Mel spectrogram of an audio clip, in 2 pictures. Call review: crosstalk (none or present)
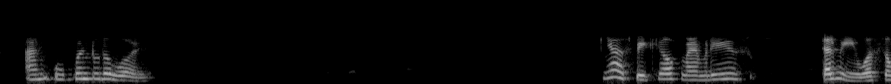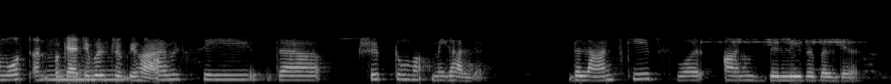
present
